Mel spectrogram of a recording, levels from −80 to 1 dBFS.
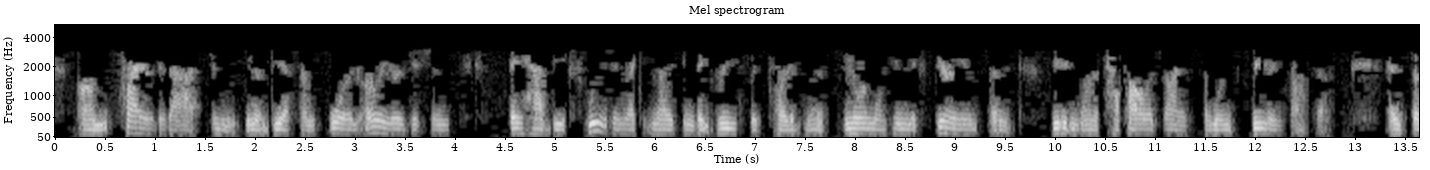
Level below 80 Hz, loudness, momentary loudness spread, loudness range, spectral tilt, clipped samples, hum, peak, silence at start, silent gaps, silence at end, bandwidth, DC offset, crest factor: -60 dBFS; -20 LUFS; 10 LU; 1 LU; -12.5 dB/octave; under 0.1%; none; 0 dBFS; 0 s; none; 0 s; 3.1 kHz; under 0.1%; 20 dB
